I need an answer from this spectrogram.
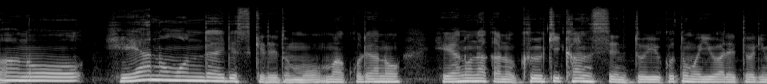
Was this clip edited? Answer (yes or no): no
